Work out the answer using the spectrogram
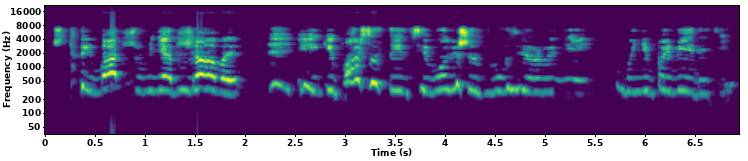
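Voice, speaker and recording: A woman's voice: sits high, measured pace, voice pushed up. A woman voicing a fat, cowardly male pug merchant who stutters and sobs, on a dull lo-fi recording. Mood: sobbing. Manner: stuttering, sobbing.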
